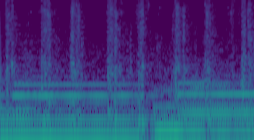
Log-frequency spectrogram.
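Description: Horse hooves clip-clopping in The Last of Us, a steady rhythmic clatter of close, loud steps over a constant game-music bed, with a brief dip midway before the gait resumes.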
